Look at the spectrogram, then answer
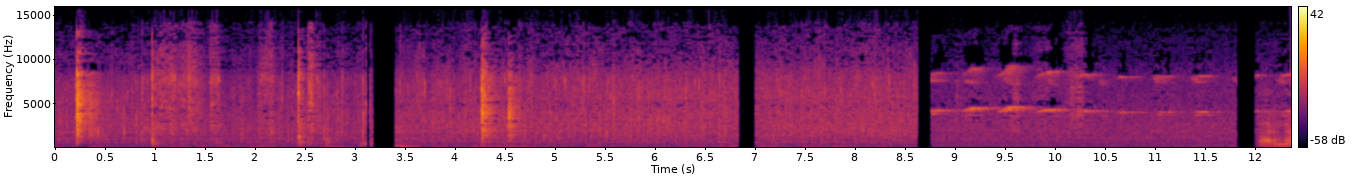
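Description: Chicken majboos rice with lemon gets stirred in a pot, giving soft scraping and gentle sizzling with a continuous simmering hiss, broken by brief pauses and a few sharper clinks of the spoon.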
